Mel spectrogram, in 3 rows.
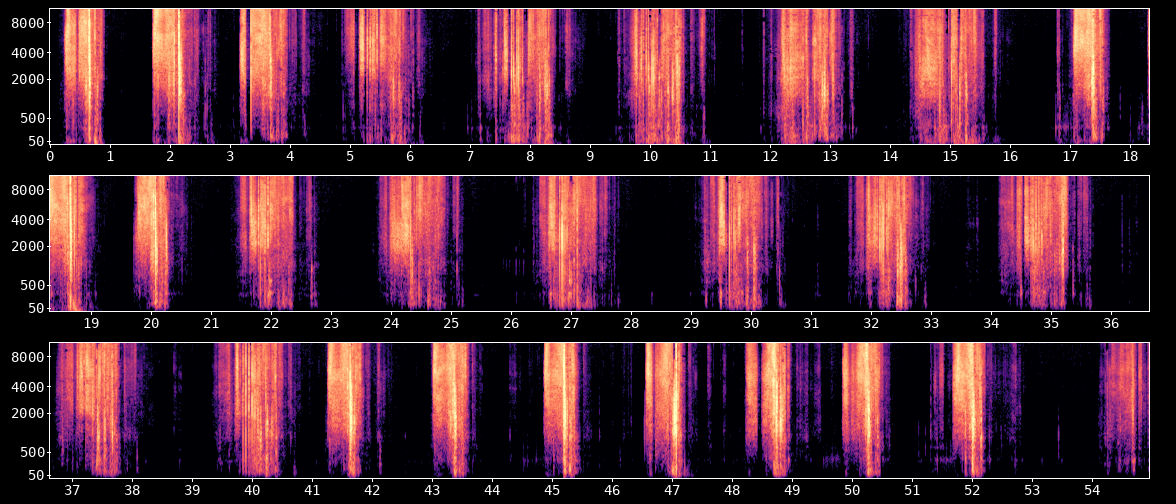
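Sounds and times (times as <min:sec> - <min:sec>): book pages turning: 0:00.3 - 0:00.9, 0:01.7 - 0:04.2, 0:05.0 - 0:06.2, 0:07.1 - 0:08.7, 0:09.5 - 0:11.0, 0:11.9 - 0:13.4, 0:14.4 - 0:15.7, 0:16.8 - 0:17.6, 0:18.3 - 0:19.0, 0:19.8 - 0:20.4, 0:21.5 - 0:22.8, 0:23.9 - 0:25.2, 0:26.5 - 0:27.7, 0:29.2 - 0:30.5, 0:31.8 - 0:32.7, 0:34.2 - 0:35.7, 0:36.8 - 0:38.1, 0:39.4 - 0:40.7, 0:41.3 - 0:42.0, 0:43.0 - 0:43.7, 0:44.9 - 0:45.5, 0:46.6 - 0:47.2, 0:48.2 - 0:49.2, 0:49.9 - 0:50.6, 0:51.4 - 0:52.3, 0:54.2 - 0:54.9.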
